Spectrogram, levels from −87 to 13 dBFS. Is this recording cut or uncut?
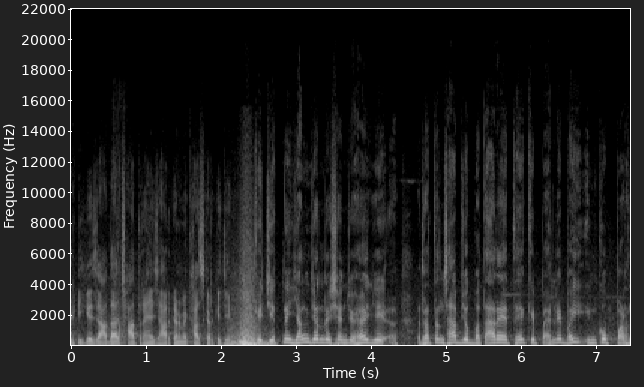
cut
